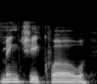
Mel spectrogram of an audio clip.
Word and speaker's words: Ming-Chi Kuo: That is the three syllables Ming-Chi Kuo are what if you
